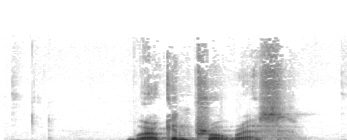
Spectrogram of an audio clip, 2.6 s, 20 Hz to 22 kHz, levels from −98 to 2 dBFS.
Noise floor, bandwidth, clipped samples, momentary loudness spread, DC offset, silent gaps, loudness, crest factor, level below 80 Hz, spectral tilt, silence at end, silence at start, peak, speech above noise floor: -82 dBFS; 16 kHz; under 0.1%; 11 LU; under 0.1%; none; -26 LUFS; 20 dB; -58 dBFS; -6.5 dB/octave; 0.45 s; 0.95 s; -10 dBFS; 57 dB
